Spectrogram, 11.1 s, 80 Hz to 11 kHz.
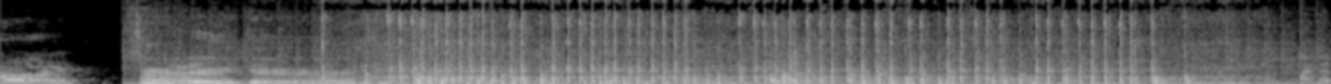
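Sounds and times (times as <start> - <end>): motor hum: 2.5 - 10.8
toy blaster rapid firing: 2.7 - 10.5.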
